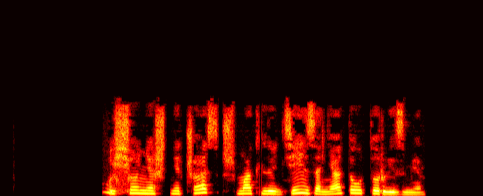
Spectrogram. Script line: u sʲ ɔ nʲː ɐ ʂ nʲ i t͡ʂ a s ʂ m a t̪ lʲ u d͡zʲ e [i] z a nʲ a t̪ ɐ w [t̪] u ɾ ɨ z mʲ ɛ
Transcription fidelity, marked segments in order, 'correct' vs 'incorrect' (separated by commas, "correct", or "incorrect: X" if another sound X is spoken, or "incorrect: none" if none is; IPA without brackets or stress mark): incorrect: j, correct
